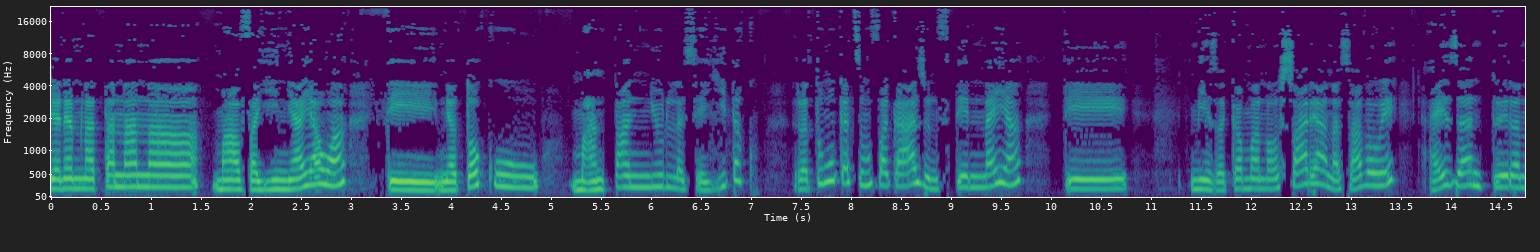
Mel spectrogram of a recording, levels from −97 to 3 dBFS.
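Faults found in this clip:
MP3 compression across the whole clip. Heavy codec damage: watery, swirly speech, smeared attacks. Likely cause is an MP3 encode at a low bitrate, consistent with about 32 kbps. Weak frequency lines drop in and out between frames. Nothing above 21 kHz.

Sudden gain jump at 5.52 s, lasting to the end. Level drops by about 6 dB in one step, with speech and background noise falling together. There is no ramp. Likely cause is a digital gain setting or bit shift applied between two samples.

Pre-echo at 7.64 s. A short hiss spreads about 17 ms ahead of a sharp attack, which sounds soft. Probable component is the transform codec. Noise sized for the loud attack fills the quiet part of the block before it.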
